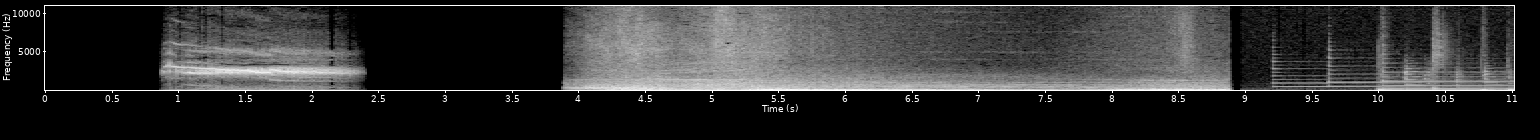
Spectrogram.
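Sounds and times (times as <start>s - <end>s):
bird of prey screech: 0.9s - 2.4s
rushing swell with deep low end: 3.9s - 8.9s
soundtrack music: 3.9s - 8.9s.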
